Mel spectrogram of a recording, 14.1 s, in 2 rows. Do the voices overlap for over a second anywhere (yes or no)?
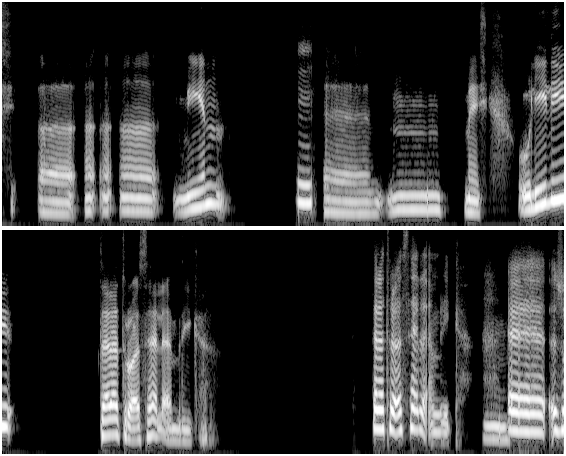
no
